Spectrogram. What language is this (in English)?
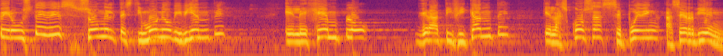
Spanish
